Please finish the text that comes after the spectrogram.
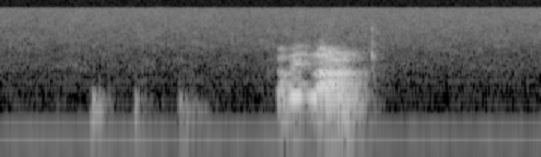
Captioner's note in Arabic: نقرات على المفاصل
